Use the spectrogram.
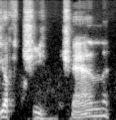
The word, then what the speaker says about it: Yuk Chi Chan: Our guest tonight, I want to pronounce this correctly, is Yuck-Chi Chan.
